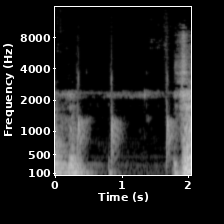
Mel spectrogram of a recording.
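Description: A man's announcing voice breaks off, leaving about a second of near quiet broken by two short pops, and starts again near the end. A faint steady high-pitched tone runs underneath.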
